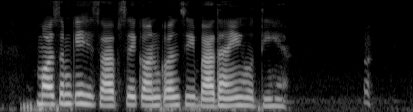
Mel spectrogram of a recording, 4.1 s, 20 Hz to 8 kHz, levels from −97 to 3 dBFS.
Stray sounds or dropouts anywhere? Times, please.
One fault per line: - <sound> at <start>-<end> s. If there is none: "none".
- laugh at 3.6-3.8 s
